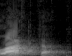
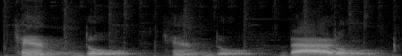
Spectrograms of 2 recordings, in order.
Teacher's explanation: Então, em vez de ser na parte de baixo, atrás do dente da frente, eu vou levantar a língua um pouquinho mais e eu vou colocar atrás daqueles dentes quase na altura da gengiva.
